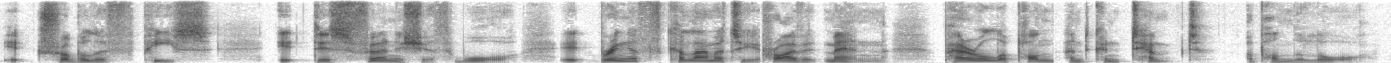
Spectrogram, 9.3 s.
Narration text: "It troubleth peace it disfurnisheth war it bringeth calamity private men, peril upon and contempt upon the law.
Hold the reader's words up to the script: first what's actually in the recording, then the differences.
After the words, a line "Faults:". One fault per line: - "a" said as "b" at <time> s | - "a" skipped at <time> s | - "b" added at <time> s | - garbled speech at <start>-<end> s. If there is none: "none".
"It troubleth peace it disfurnisheth war it bringeth calamity private men, peril upon and contempt upon the law.
Faults:
none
